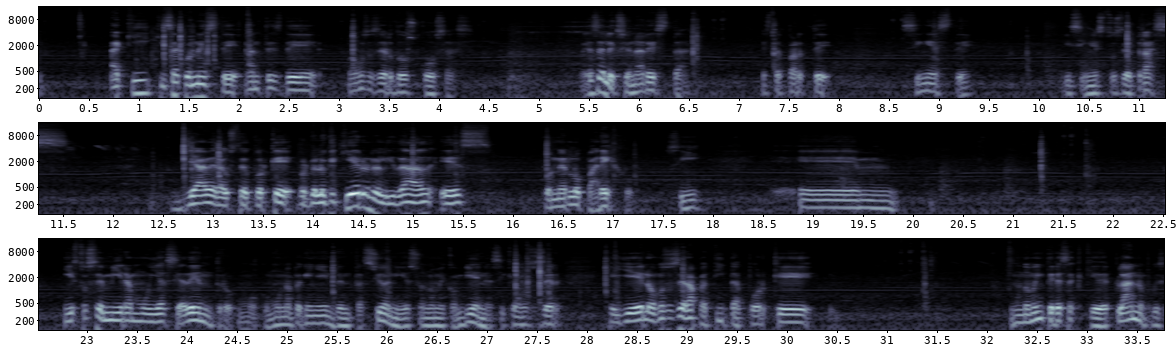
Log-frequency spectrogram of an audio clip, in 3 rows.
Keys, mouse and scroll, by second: 1.2 a, 2.2-3.7 alt+shift+middle drag, 4.2 middle click, 4.7-5.0 scroll up 2, 5.0-6.5 middle drag, 6.7 alt+shift+click, 8.5 shift+click, 9.0-10.8 shift+middle drag, 10.8 c, 11.4-12.7 middle drag, 12.7 Escape, 13.1 shift+middle click, 14.0 shift+click, 14.3 shift+middle click, 15.9-17.1 middle drag, 17.5-18.6 middle drag, 18.6-19.0 scroll down 1, 19.1-20.8 middle drag, 21.6 shift+click, 21.8 shift+middle click, 22.8-23.6 scroll up 2, 24.8 middle click, 25.6 shift+middle click, 27.2 g, 27.5 y, 31.2 shift+click, 31.5 shift+middle click, 32.2 scroll up 1, 32.3 scroll down 2, 32.5-33.7 middle drag.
